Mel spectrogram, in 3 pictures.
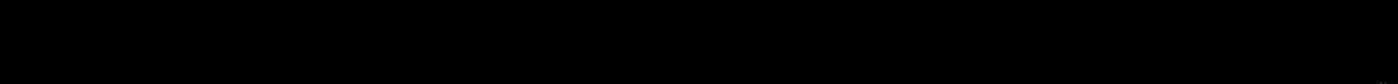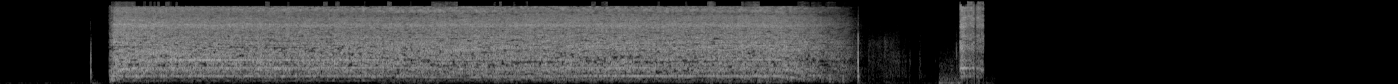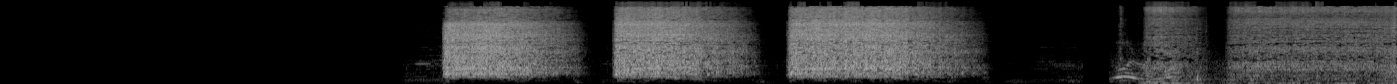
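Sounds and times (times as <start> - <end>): mini chainsaw sawing wood: 15.1 - 22.6, 32.4 - 37.9, 39.2 - 41.9.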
